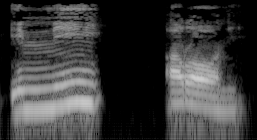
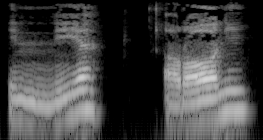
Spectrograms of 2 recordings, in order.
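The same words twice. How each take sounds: First: The word 'inni' ends in a plain long 'ee'. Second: The word 'inni' ends with an added 'ya' sound. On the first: "وخرج ابن كثير" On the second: "فتحها نافع وأبو عمرو"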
